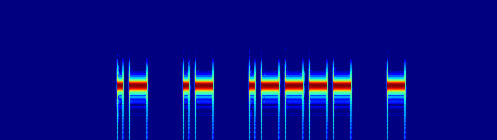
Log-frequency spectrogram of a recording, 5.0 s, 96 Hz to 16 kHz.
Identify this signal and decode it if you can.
Morse code, heard as a keyed tone, about 20 wpm, spaced as for 15 wpm, 700 Hz. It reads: AA1T
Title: 042 Lesson 8g - Number 1 - Call Signs 20wpm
